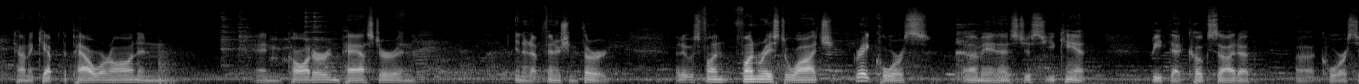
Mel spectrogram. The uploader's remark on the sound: Including a live recording from our viewing party at Rouler.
